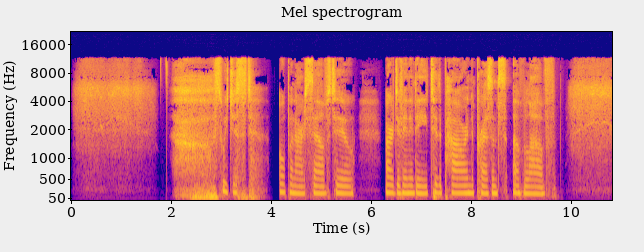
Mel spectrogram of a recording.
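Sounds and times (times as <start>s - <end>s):
deep breath during a guided meditation: 0.0s - 2.5s, 10.0s - 10.8s
speech: 3.0s - 10.4s.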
